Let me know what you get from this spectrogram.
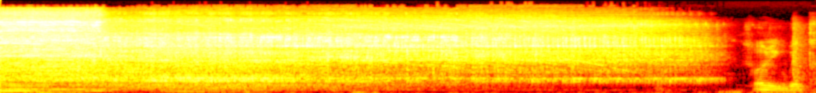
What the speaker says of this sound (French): Je crois que j'ai coupé de travers.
